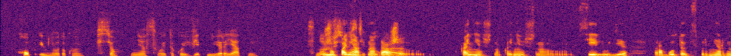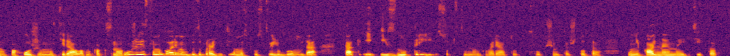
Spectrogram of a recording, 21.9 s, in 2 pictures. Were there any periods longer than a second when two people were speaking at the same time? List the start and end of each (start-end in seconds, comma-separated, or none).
4.8-6.1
